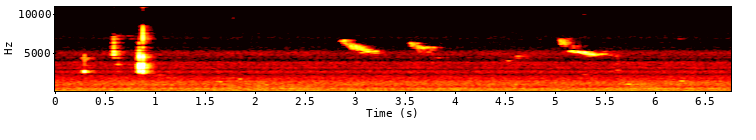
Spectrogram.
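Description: Faint high-pitched chirps of a small bird over quiet room tone: a quick cluster of sharp chirps about a second in, then three or four short falling chirps.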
